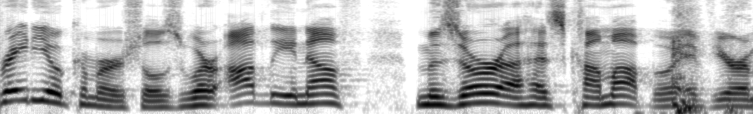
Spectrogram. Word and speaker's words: Missouri: How do you pronounce the state that Kansas City, bigger Kansas City, and St. Louis are located in? Missouri? People in that state say Missouri. Missouri. Oh, Missouri.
